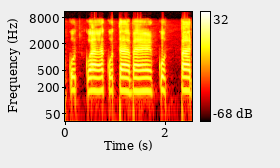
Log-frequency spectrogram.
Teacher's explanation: 음절의 끝소리 규칙에 의해서 치읓이 디귿이라는 대표음으로 바뀌게 된다라는 겁니다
